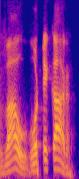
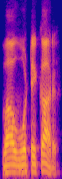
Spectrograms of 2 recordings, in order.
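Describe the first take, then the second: First: Wow drawn out slow and leaned on, excited; stressed Wow with real delight. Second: Wow said with no stress, like reading a list; mechanical. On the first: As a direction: land the weight on Wow, what a car slowly. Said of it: "we, we stress that". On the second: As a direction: rattle off Wow, what a car without feeling. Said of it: "ऐसे ही mechanically बोलूंगा". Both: Shown as a demonstration.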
